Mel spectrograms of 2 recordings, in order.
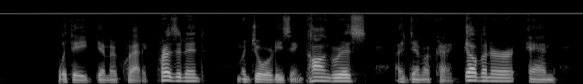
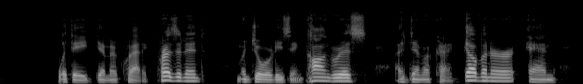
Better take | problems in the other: second | high-pitched whine; loud; throughout; 11.5 kHz, 9 dB below the speech

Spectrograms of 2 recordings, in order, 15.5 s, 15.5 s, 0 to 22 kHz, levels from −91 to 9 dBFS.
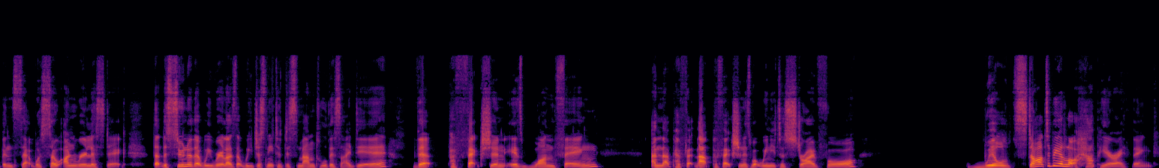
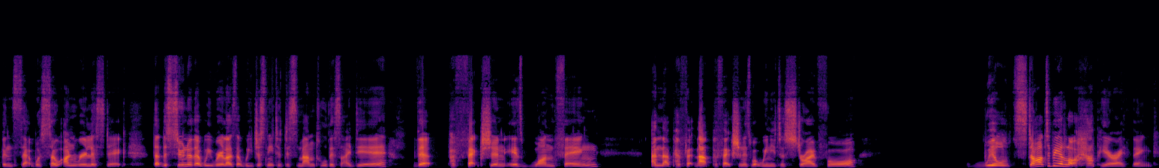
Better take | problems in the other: first | thin; very; fading below 400 Hz

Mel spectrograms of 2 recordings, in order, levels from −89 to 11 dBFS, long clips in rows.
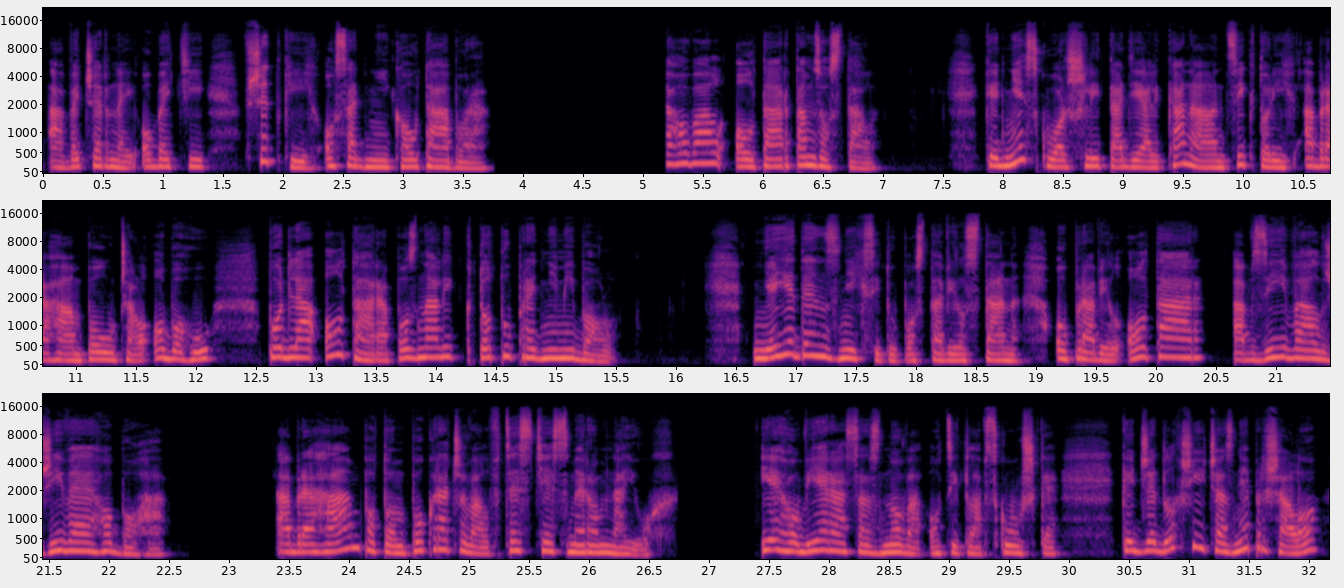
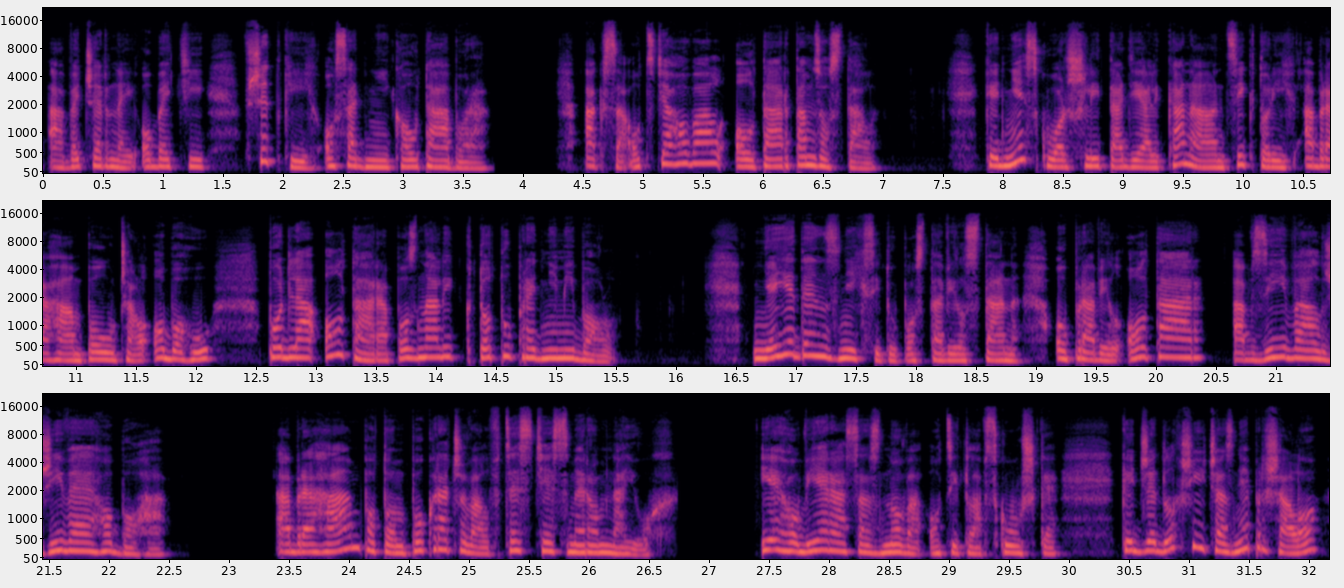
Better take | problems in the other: second | audio cutting out; at 4 s for 1 s

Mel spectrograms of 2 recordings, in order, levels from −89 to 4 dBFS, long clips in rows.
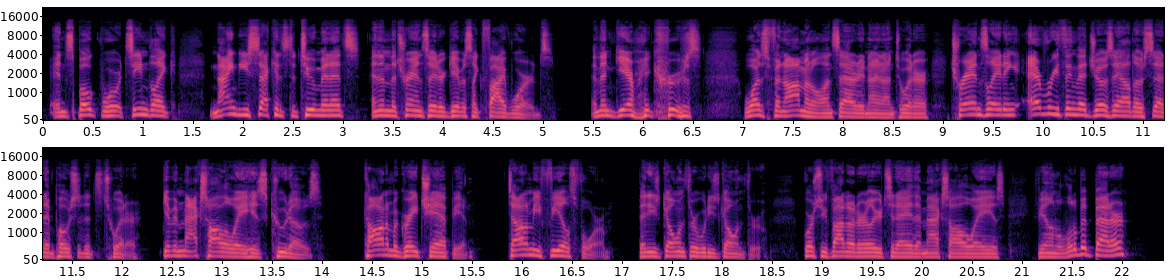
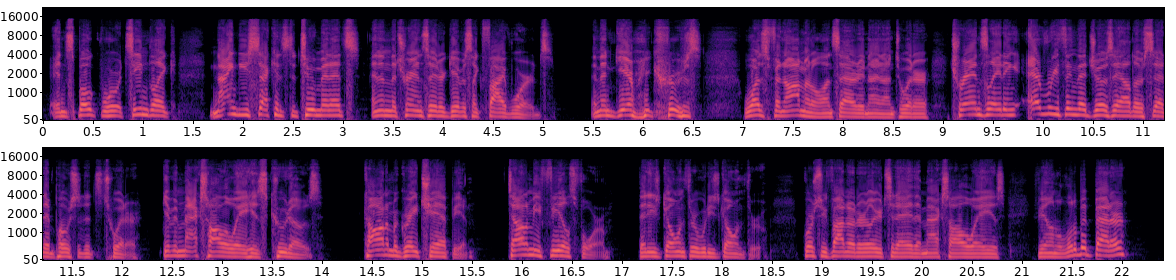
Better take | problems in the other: first | distortion; slight; 7% of the sound clipped

